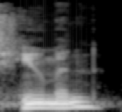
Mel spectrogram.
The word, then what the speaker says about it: HVMN: So the company HVMN, pronounced human, they make a good ketone ester.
